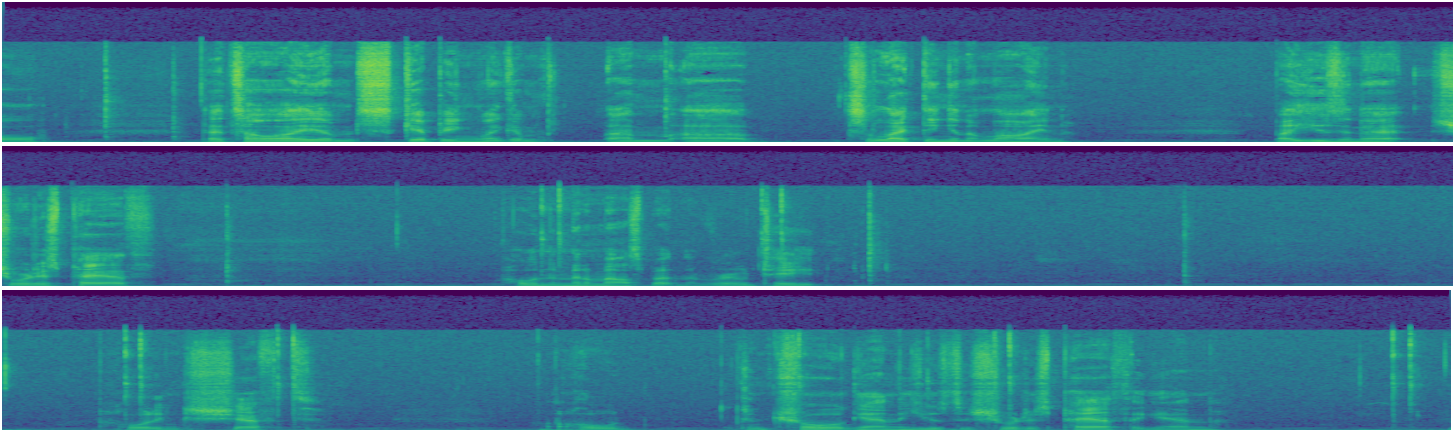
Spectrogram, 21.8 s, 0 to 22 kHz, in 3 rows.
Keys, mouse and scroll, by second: 0.5 middle click, 0.9 middle click, 1.8 shift+click, 3.4 middle click, 8.4 middle click, 10.0 shift+click, 11.1 shift+click, 11.6 middle click, 13.2 middle click, 15.1 shift+click, 15.9 shift+click, 16.0 shift+click, 18.4 ctrl+click, 19.5 shift+click, 21.5 shift+click.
